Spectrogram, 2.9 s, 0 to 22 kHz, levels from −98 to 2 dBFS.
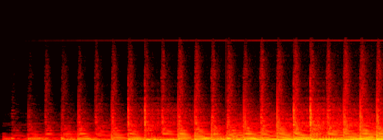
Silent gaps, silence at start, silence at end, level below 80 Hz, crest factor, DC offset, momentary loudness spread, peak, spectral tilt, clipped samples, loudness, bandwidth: none; 0 s; 0 s; -48 dBFS; 16 dB; under 0.1%; 13 LU; -20 dBFS; -6.5 dB/octave; under 0.1%; -38 LUFS; 16 kHz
